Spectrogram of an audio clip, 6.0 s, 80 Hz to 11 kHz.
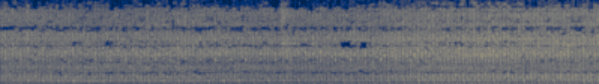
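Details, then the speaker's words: Mahindra Thar BS6 diesel engine after flood-damage overhaul, first start after head refit: steady, even idle clatter with consistent beat, nothing irregular; sound back to original, healthy. "চাউণ্ডটো original চাউণ্ডে আহিছে।"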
